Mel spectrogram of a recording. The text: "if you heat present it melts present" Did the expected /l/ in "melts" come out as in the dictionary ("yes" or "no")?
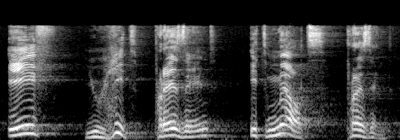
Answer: yes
